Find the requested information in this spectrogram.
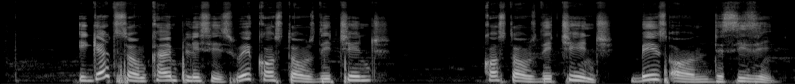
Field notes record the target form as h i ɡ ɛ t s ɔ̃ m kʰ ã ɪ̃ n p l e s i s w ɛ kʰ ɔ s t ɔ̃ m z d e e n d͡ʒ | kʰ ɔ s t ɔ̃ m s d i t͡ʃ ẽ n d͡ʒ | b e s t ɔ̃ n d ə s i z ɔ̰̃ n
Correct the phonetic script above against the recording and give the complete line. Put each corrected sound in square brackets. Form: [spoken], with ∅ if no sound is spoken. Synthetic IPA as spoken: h i ɡ ɛ t s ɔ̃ m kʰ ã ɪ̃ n p l e s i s w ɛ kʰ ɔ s t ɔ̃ m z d e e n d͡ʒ | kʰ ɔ s t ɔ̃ m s d [e] t͡ʃ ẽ n d͡ʒ | b e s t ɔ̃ n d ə s i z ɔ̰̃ n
